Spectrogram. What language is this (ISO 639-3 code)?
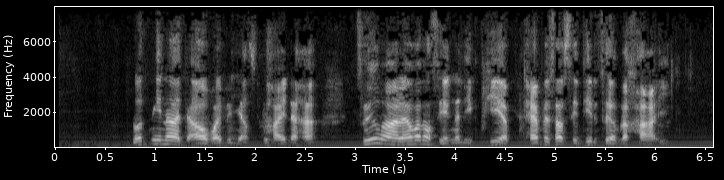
tha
